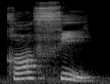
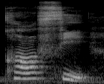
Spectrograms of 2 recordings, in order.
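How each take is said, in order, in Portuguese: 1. A vogal final é longa. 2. A vogal final é longa.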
